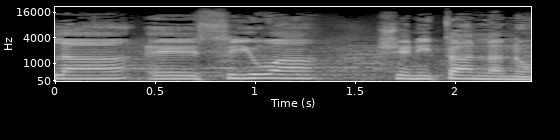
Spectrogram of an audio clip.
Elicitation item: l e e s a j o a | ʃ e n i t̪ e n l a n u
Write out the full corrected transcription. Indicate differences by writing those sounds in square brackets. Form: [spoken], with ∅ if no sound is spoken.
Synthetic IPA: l [a] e s [i] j [u] a | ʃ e n i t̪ [a] n l a n u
